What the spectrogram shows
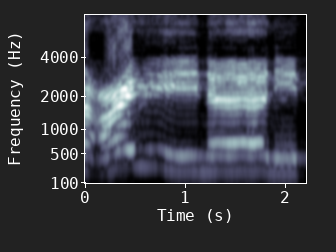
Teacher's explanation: ما الف مدہ ہے، ایک الف کے برابر کھینچ کر پڑھیں گے۔ آئی یا لین ہے، تھوڑا نرمی کے ساتھ کھینچ کر ادا کریں گے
